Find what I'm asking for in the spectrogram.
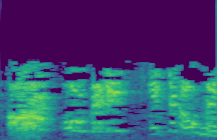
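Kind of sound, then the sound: bird, blackbird squawking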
